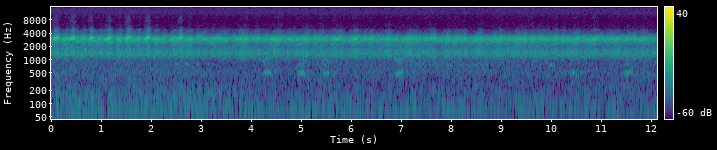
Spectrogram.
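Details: Frogs singing together on a hot summer night, a dense unbroken chorus of rapid overlapping croaks and trills holding steady throughout, with a few lower single croaks standing out now and then.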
